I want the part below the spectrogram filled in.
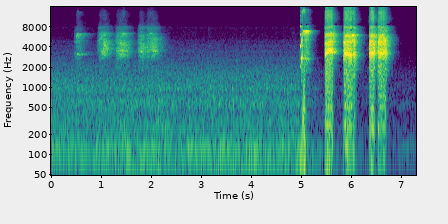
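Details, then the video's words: Kala titar, a black francolin held in a cage: a softer, distant-sounding series of four scratchy notes, then a louder, close burst of four harsh, grating notes over background hiss. "black francolin (kala titar)"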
